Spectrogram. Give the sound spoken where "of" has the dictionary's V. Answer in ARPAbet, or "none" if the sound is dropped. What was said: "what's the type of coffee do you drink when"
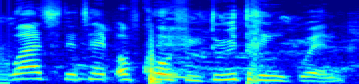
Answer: F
